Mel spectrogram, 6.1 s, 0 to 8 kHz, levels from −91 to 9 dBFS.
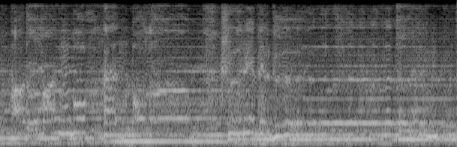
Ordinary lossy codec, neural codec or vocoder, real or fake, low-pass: none; codec, 16 kHz, 2 kbps, FunCodec, trained on Chinese and English, 25 frames a second; fake; 7.2 kHz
